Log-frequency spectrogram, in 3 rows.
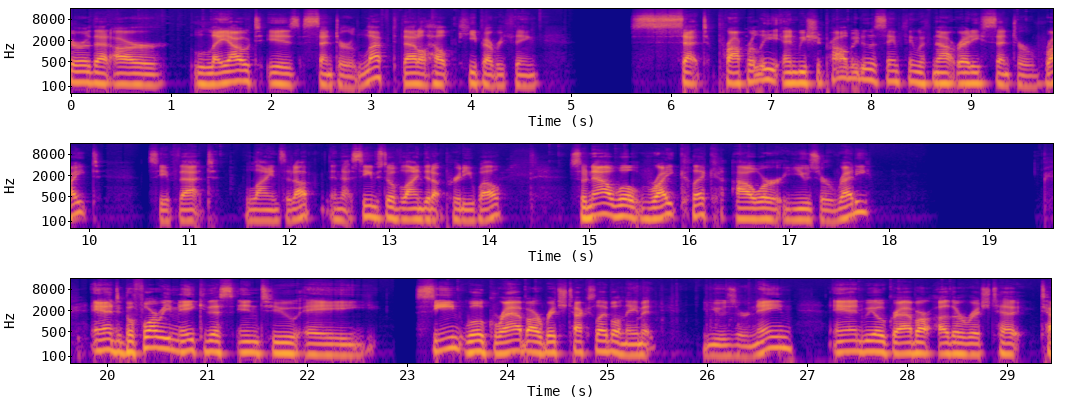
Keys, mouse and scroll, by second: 1.5 click, 2.5 click, 4.6 click, 7.8 click, 9.6 click, 11.3 click, 14.7 click, 15.4 middle click, 16.6 click, 19.2 click, 20.4 scroll, 24.3 click, 25.0-26.7 typing, 27.6 click, 27.9 click, 28.5 click.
